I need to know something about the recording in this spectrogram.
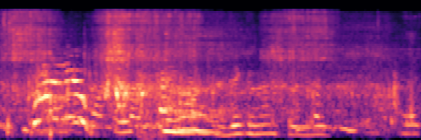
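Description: People talking, with soft noises of eating by hand from metal plates underneath.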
